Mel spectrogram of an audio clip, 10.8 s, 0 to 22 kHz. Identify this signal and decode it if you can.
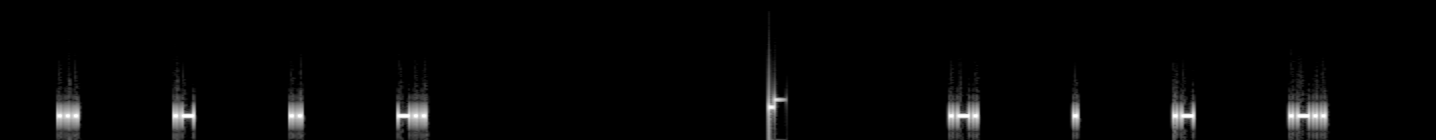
Morse code, heard as a keyed tone, about 40 wpm, spaced as for 11 wpm, 700 Hz. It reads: SAID REAL
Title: 8x Character Spacing - Top 300 Words - 40wpm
